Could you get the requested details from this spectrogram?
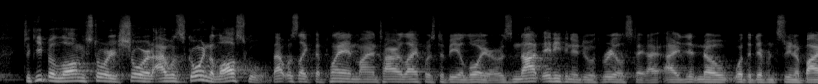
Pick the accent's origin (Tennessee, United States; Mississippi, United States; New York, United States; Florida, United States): Florida, United States; Destin; we talked about my hometown in Destin, Florida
